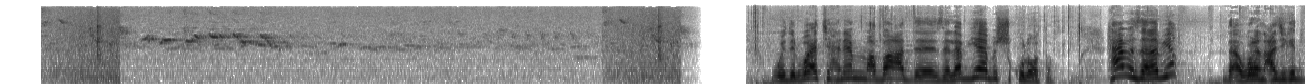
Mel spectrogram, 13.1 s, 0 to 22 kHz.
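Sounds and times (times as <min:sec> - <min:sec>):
birds chirping: 0:00.5 - 0:07.0.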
